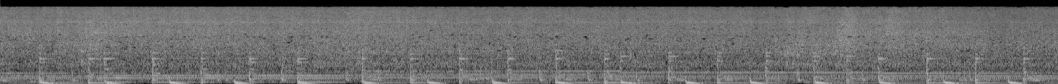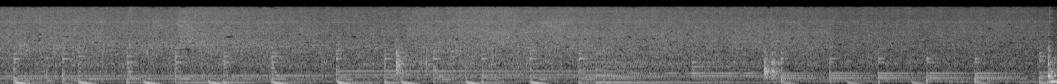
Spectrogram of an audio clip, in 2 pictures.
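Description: Raw chicken pieces sizzling and frying in hot oil in a wok with sautéed garlic, ginger and onion, a steady loud sizzle. Background music with a regular beat plays underneath.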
